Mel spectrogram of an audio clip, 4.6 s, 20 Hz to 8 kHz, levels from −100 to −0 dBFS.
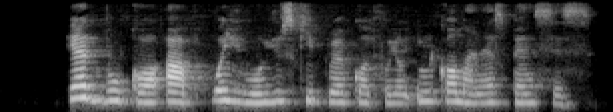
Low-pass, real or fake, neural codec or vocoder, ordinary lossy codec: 7.2 kHz; fake; codec, 16 kHz in and 24 kHz out, 2.2 kbps, FireRedTTS-2 codec; none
